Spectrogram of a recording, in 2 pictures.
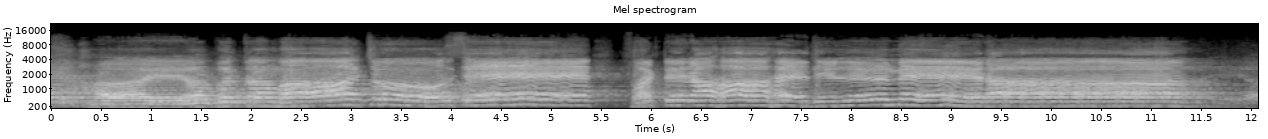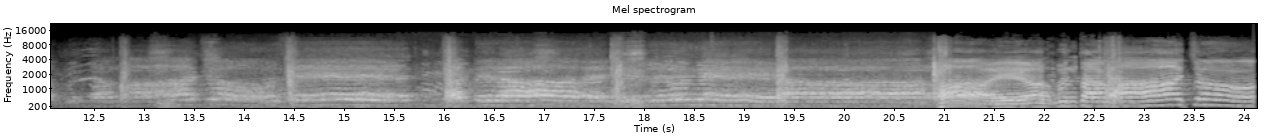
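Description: Male voice singing an unaccompanied Urdu noha (mourning lament) through a microphone and PA. In the second half the singing thins and a steady beat of about one stroke a second takes over, the rhythmic chest-beating (matam) of the mourners, before the full singing comes back near the end.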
